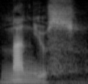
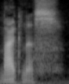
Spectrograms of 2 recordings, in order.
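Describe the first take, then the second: First: The middle has an ng sound before n. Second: The middle has a plain hard g before n. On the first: The speaker calls it right. "it's actually pronounced manus" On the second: The speaker calls it wrong. "commonly mispronounced magnus"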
